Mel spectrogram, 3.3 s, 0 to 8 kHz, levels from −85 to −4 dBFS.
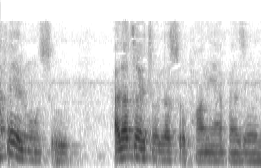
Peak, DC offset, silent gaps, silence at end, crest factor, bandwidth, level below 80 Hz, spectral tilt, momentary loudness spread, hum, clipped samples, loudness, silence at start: -12 dBFS; under 0.1%; none; 0 s; 20 dB; 5.8 kHz; -54 dBFS; -11 dB/octave; 12 LU; none; under 0.1%; -32 LUFS; 0 s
